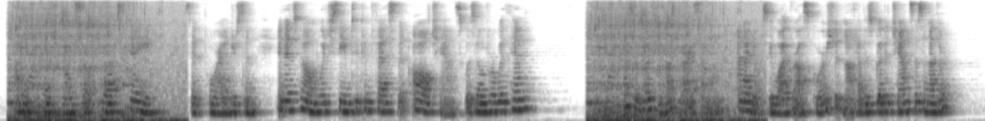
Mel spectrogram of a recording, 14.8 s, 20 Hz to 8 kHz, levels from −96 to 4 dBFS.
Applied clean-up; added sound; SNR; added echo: none; Sink (filling or washing); 2 dB; reverberation time 0.6 s.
